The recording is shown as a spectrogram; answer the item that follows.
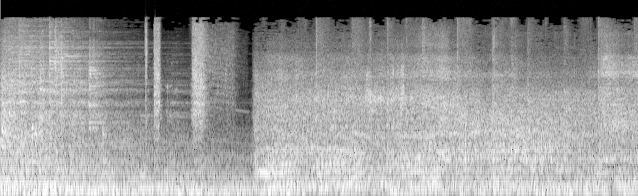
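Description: A race car's engine running hard, mixed with music; the sound changes character about two and a half seconds in.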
